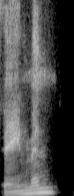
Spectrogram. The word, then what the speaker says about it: Feynman: I believe it's pronounced Feynman.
